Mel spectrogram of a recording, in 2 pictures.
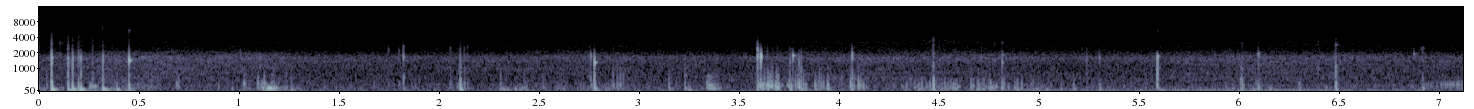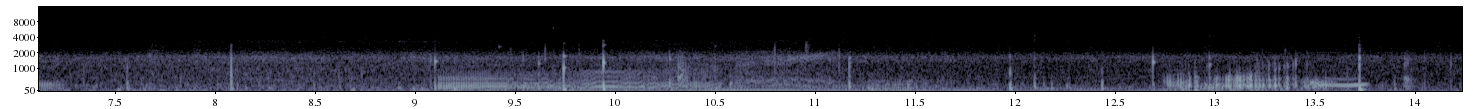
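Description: Soft, irregular gurgles and rumbles over faint background noise: active stomach and bowel sounds after taking a laxative.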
